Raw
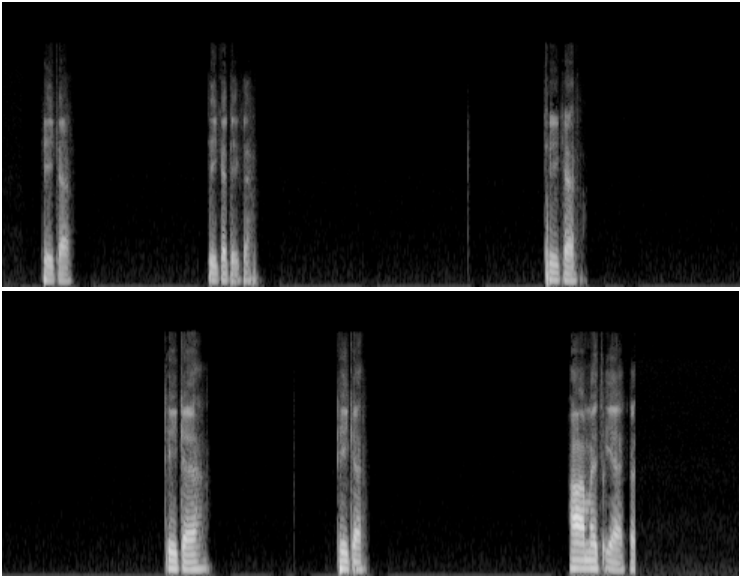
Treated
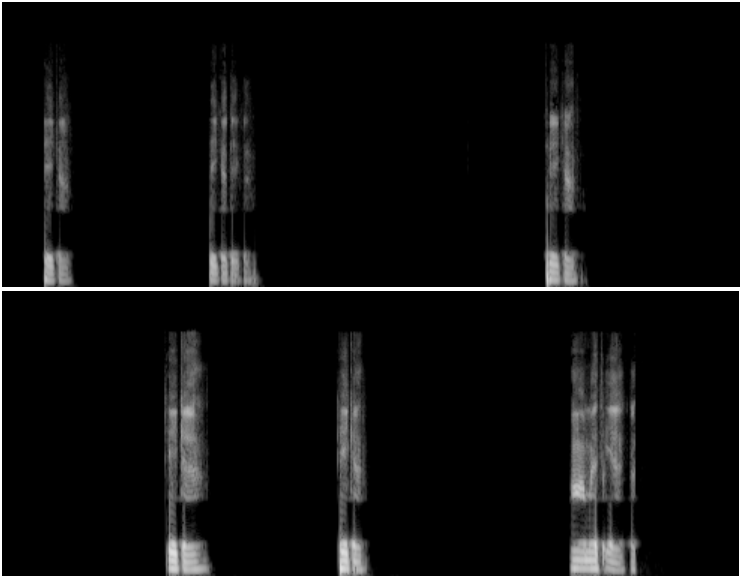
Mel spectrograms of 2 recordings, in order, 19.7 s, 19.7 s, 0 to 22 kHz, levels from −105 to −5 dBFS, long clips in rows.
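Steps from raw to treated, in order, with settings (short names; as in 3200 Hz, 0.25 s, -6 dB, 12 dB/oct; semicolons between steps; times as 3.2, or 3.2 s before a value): low shelf 87 Hz -6 dB; FFT band-reject 460–1100 Hz; three-band expander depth 100%; gain -3 dB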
